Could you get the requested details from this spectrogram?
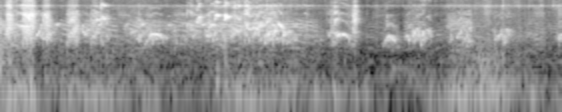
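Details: Budgerigar colony in breeding, with overlapping high squawky chirps and trills in a busy chatter, louder early on, then spaced short chirps.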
